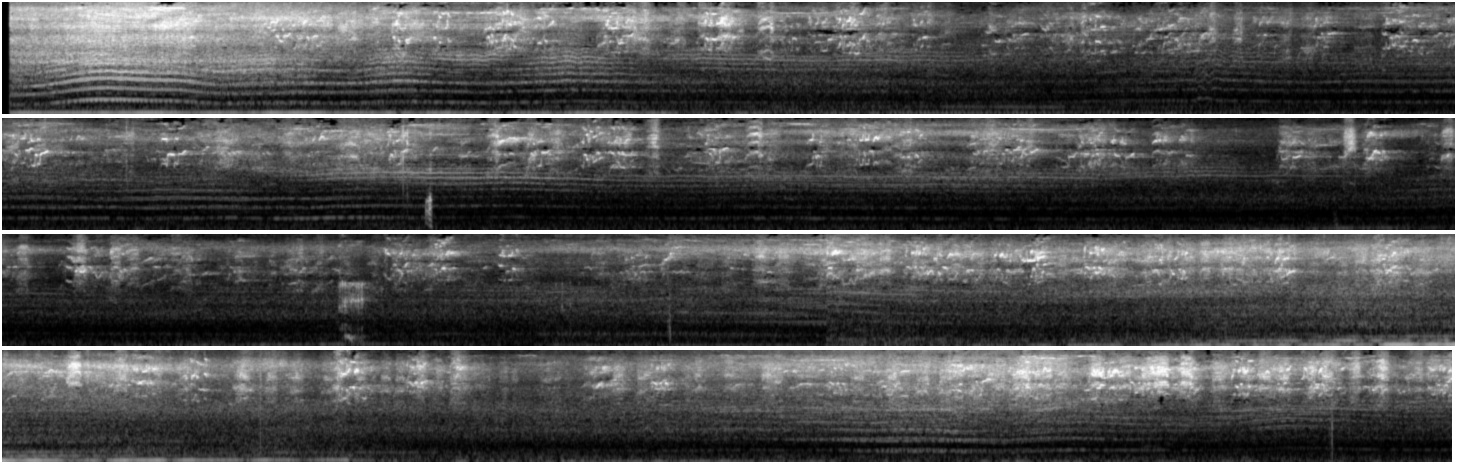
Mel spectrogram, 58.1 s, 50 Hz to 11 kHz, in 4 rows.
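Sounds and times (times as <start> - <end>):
birds chirping: 0.0 - 58.0
quadcopter motors whining: 0.0 - 58.0.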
